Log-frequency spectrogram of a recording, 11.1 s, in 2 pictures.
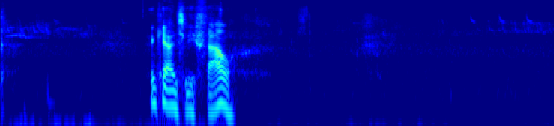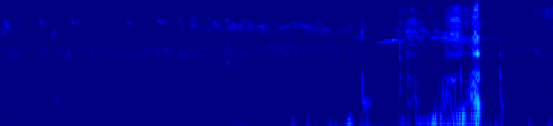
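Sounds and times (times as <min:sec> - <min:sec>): small bird chirping: 0:00.0 - 0:01.4, 0:02.8 - 0:10.2.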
